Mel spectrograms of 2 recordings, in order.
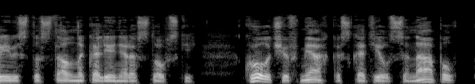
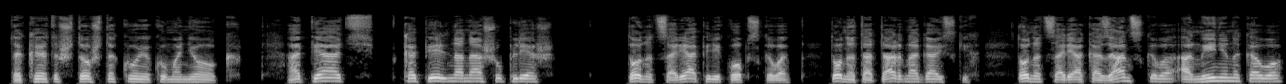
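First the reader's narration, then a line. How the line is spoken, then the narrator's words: Groaning. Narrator (Russian): простонал Колычев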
